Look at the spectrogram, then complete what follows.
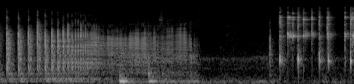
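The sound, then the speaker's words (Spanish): A marble rolls and clatters in a quick series of bright clicks that blur into a rattling roll, fade to a soft rumble, then return as sharper, spaced ticks. “Y los que aparentemente no respiran, también tienen su modo de producir música. Por ejemplo, a ver, Sophie, pon un ejemplo. Una canica que rueda.”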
